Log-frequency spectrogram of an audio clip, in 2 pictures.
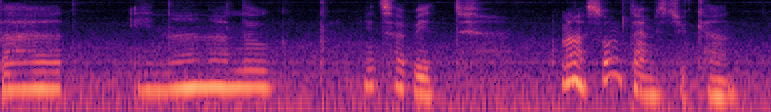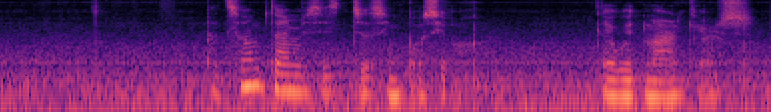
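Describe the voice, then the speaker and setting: A woman's medium-pitched voice in a Spanish accent, relaxed in tone, at a fairly slow pace with long, frequent pauses. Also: lively intonation. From Colombia. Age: 30s. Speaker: artist. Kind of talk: casual chat while drawing.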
